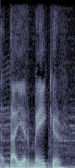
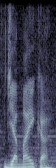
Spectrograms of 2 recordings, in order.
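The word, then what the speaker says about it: D'yer Mak'er: no se pronuncia Dyer Maker, como todo el mundo cree, sino Jamaica,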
